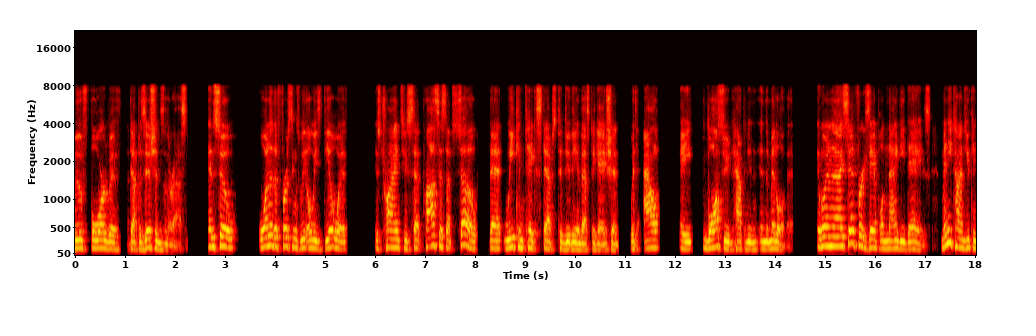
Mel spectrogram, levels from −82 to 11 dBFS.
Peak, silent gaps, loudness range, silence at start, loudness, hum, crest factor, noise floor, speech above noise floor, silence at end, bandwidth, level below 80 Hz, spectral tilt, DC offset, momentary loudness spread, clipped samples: -8 dBFS; 0.92-1.02 s, 2.26-2.63 s, 5.45-5.99 s, 8.05-8.26 s, 10.88-11.08 s, 11.70-12.08 s, 12.36-12.54 s, 14.37-14.78 s; 2 LU; 0 s; -22 LUFS; none; 14 dB; under -90 dBFS; over 69 dB; 0 s; 8.4 kHz; -68 dBFS; -5 dB/octave; under 0.1%; 8 LU; under 0.1%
